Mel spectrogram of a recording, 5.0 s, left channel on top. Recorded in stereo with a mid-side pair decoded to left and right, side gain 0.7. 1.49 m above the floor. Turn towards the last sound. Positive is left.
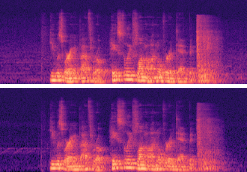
turn(degrees=50)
